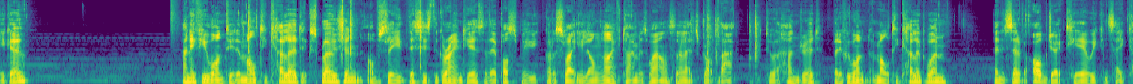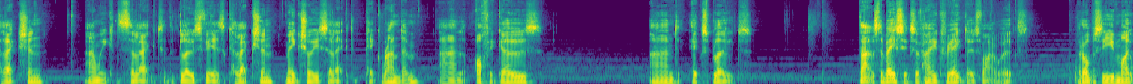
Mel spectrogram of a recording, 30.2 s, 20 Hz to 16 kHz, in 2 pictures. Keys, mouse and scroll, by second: 3.2 space, 5.1 scroll down 1, 5.5 space, 6.3-8.4 scroll up 1, 8.4 click, 9.2 KP_1, 9.4 KP_0, 10.0 KP_Enter, 11.0 click, 11.1-13.7 scroll down 1, 13.7 click.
